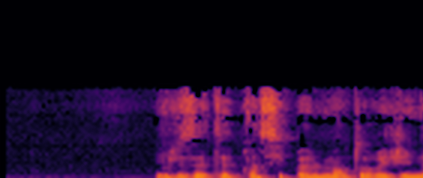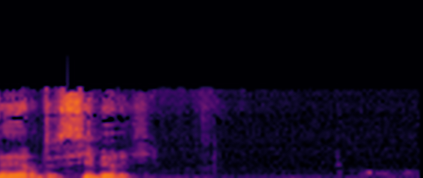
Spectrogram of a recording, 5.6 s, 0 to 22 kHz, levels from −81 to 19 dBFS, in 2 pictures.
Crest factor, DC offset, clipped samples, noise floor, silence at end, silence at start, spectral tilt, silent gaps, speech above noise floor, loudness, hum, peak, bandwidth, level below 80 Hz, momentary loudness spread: 18 dB; under 0.1%; under 0.1%; -61 dBFS; 1.85 s; 1.05 s; -5 dB/octave; none; 46 dB; -15 LUFS; none; 0 dBFS; 11.5 kHz; -46 dBFS; 7 LU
